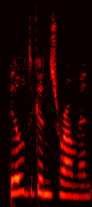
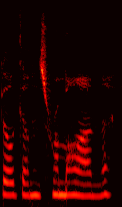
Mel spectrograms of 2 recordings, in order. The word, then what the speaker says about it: bildungsroman: For instance, To Kill a Mockingbird is quite often quite often the first time kids learn the word bild- bildungsroman, or bildungsroman. It's pronounced both ways.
